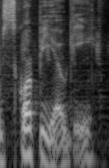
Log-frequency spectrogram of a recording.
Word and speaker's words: Scorpiyogi: And if you'd like to walk with me, I'm Scorpiyogi, S-C-O-R-P-I-Y-O-G-I.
